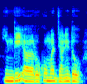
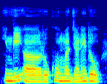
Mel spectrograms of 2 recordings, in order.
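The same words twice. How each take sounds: The two takes are said the same way.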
